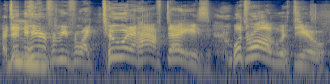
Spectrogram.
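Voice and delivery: high loud scolding mid-hug; relieved scolding. Acted. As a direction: scold through a crushing hug. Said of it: "and she goes".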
